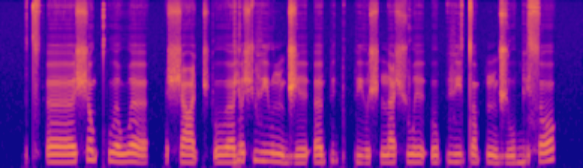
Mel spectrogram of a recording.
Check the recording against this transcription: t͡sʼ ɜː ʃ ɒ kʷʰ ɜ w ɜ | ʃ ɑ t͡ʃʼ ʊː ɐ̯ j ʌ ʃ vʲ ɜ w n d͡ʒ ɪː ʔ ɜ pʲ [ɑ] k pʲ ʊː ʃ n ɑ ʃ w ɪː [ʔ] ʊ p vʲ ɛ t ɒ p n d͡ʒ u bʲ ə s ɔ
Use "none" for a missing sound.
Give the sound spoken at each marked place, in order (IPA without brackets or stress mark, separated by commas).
ʌ, ʔ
